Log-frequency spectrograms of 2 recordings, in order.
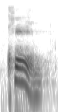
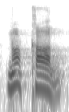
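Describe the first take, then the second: First: The vowel is said with rounded lips. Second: The vowel is said with unrounded, spread lips. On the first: The speaker calls it right. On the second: The speaker calls it wrong.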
